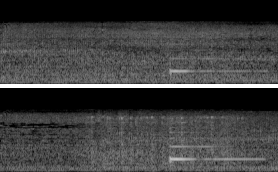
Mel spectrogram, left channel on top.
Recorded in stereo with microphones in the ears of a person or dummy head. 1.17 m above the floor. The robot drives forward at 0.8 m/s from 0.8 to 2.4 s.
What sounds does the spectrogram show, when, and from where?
1.7 s a piano: 35° right (ahead or behind), 0.6 m; by 2.7 s 20° right (ahead or behind), 1.1 m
